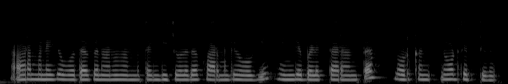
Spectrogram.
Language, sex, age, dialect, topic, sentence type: Kannada, female, 41-45, Central, agriculture, statement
